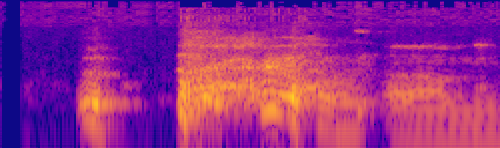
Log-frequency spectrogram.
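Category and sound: human body sound, cough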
